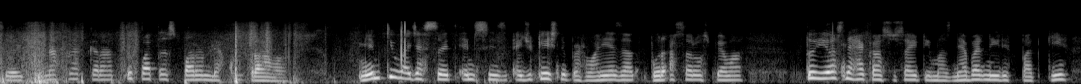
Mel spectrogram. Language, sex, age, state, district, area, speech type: Kashmiri, female, 30-45, Jammu and Kashmir, Baramulla, rural, spontaneous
